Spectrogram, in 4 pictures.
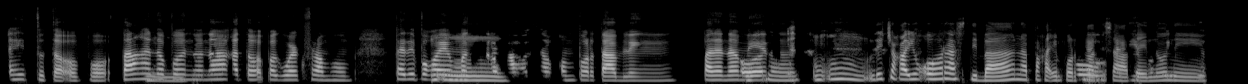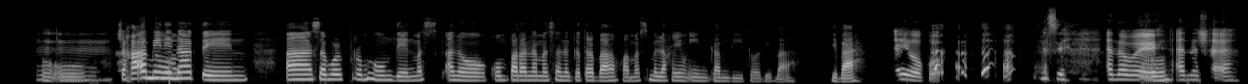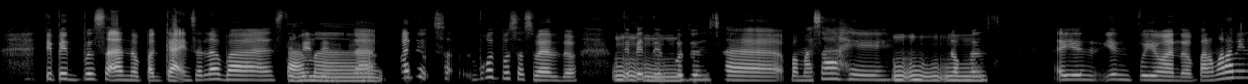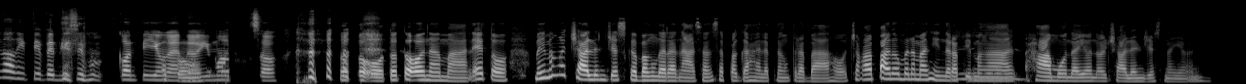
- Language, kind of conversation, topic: Filipino, unstructured, Paano mo hinahanap ang trabahong talagang angkop para sa iyo?
- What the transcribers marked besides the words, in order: other background noise; chuckle; background speech; distorted speech; laugh; tapping; static; laugh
